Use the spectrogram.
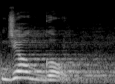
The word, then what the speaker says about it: যজ্ঞ: যজ্ঞ নয়, উচ্চারণ হলো যজ্ঞ। মানে গোয়াটি থাকার জন্য আদ্য অ ওতে পরিণত হয়েছে।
